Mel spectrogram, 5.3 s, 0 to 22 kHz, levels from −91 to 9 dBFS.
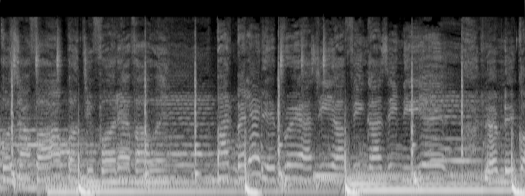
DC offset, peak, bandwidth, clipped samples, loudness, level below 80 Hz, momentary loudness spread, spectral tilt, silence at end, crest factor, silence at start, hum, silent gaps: under 0.1%; -2 dBFS; 15 kHz; under 0.1%; -14 LUFS; -18 dBFS; 6 LU; -7 dB/octave; 0 s; 12 dB; 0 s; none; none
